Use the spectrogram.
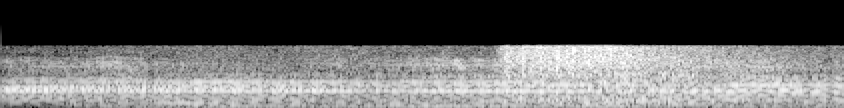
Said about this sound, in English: And you can hear here now the drone, the sound of the drone. That's the constant.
